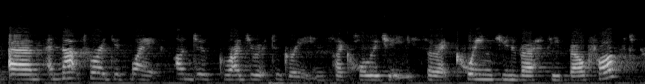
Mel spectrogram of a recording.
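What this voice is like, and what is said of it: UK, Northern Irish accent. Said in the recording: “as you can probably tell from my accent, was not bred in Australia ... I was brought up in the UK, so I actually lived for many years in Northern Ireland.”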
